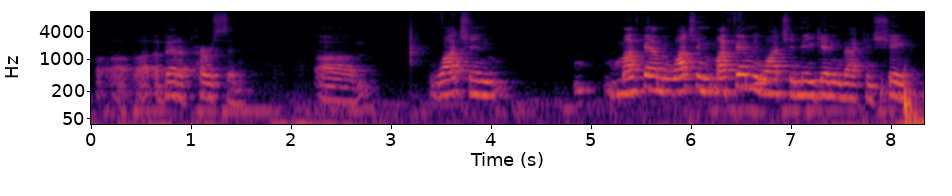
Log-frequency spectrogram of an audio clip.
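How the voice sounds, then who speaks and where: A man in his fifties speaking in casual chat as a podcast guest, earnest and halting, with many ums and restarts. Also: a little high, reverberant, low-quality recording. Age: 50s.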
